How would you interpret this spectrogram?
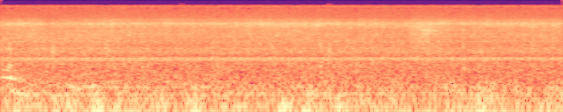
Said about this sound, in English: So it's not, this is just a sound device. That's right, it's a vacuum machine. It's a vacuum machine.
